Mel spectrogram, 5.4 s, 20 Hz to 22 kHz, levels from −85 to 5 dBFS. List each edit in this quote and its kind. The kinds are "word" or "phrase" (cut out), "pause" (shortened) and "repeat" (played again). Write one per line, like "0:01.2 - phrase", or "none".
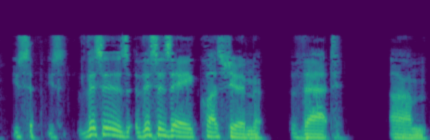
none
